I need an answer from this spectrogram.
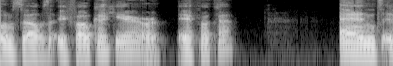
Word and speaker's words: Ephoca: And it is made by Efoca, Ephoca. Efoca is how you say it in Italian.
